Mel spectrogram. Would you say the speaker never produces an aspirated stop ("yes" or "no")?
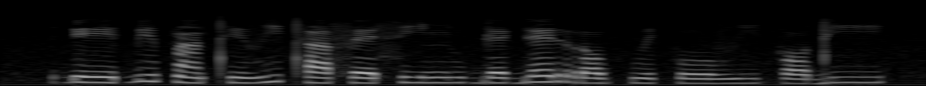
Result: no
